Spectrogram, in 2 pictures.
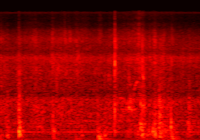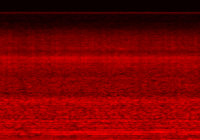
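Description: A few scattered knocks and rustles of a person moving about and settling back onto a couch in the first half, then only a steady background hum.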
